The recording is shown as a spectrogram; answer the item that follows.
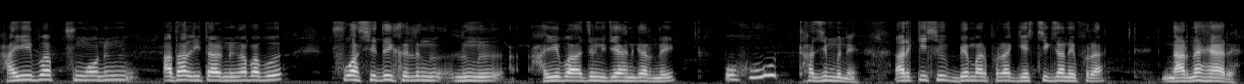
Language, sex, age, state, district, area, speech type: Bodo, male, 45-60, Assam, Baksa, urban, spontaneous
